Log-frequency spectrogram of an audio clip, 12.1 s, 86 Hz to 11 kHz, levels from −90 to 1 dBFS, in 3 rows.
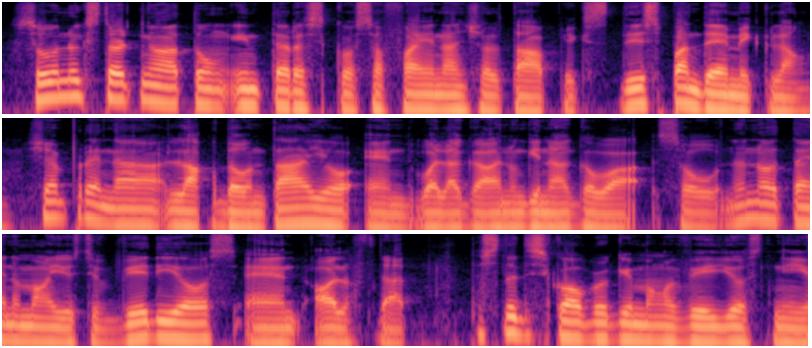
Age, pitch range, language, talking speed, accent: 20-39, 95-115 Hz, Filipino, 180 wpm, native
